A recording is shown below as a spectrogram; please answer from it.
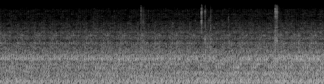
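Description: A 1990 Ford Escort with a nearly dead battery cranks over, giving a steady, loud, unbroken mechanical drone that runs the whole time with no voices.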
